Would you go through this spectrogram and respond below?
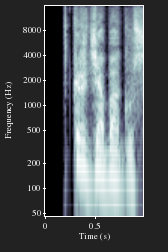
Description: Kategori: Suara viral
Keterangan: Efek suara "Kerja Bagus FF" viral di kalangan editor video dan meme Free Fire.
